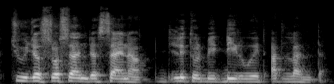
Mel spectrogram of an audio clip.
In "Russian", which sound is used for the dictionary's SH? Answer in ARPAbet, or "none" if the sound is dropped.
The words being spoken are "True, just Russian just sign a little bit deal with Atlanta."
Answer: S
